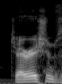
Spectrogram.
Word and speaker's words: gyration: Gyration's with a G, isn't it?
